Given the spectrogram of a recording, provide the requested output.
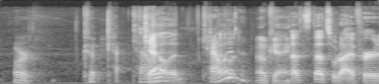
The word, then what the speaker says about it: Khalid: American Teen by Khalid or Khaled? Khaled. Okay. That's what I've heard it pronounced as.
